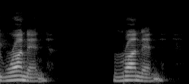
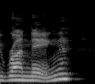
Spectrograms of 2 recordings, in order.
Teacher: They're losing that ng sound in their mouth.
